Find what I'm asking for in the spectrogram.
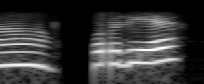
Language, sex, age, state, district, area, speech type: Hindi, female, 45-60, Bihar, Muzaffarpur, urban, conversation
